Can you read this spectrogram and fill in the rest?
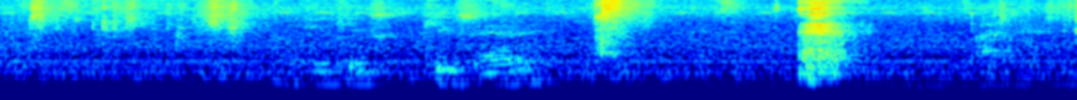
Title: Baby ferret (Wiggles) sneeze attack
